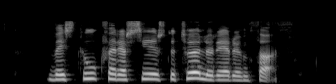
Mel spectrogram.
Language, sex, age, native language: Icelandic, female, 20-29, Icelandic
